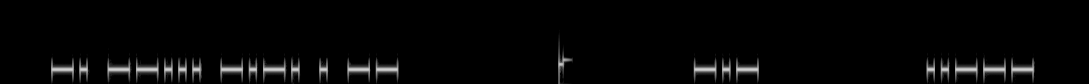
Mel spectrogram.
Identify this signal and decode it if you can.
Morse code, heard as a keyed tone, about 17 wpm, spaced as for 11 wpm, 700 Hz. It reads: N7CEM K2
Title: USA Call Signs - 5 Characters - 8x Character Spacing - 17wpm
